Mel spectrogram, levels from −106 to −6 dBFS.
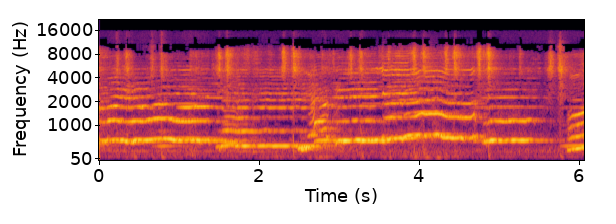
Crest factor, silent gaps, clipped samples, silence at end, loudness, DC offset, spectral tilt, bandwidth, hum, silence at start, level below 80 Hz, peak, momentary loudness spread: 14 dB; none; under 0.1%; 0 s; -20 LUFS; under 0.1%; -0.5 dB/octave; 16 kHz; none; 0 s; -76 dBFS; -6 dBFS; 6 LU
